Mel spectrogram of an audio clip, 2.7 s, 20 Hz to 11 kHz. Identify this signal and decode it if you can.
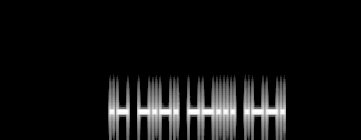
Morse code, heard as a keyed tone, about 44 wpm, 700 Hz. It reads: AC7P
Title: NA SOTA Chaser Callsigns 45wpm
